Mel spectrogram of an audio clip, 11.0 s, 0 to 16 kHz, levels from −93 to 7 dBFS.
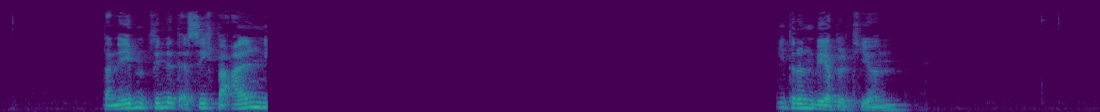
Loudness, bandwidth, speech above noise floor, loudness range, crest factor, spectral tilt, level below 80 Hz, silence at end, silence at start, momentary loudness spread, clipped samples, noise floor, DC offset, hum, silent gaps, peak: -39 LUFS; 11 kHz; 50 dB; 5 LU; 22 dB; -6 dB/octave; -70 dBFS; 1.95 s; 1.05 s; 11 LU; under 0.1%; -87 dBFS; under 0.1%; none; 2.70-7.77 s; -22 dBFS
